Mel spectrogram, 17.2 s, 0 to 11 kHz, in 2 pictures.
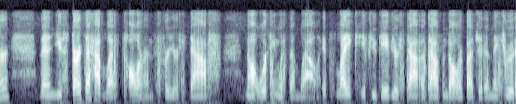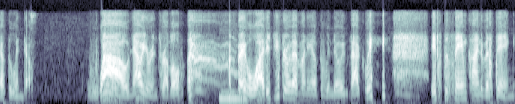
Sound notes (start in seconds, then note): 12.2 laughing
